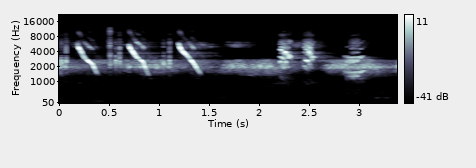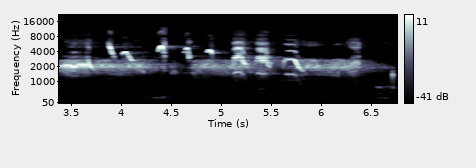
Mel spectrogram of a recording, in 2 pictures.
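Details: Mynas calling together in Kulaura, Sylhet, Bangladesh: a continuous, noisy chorus of raspy chirps punctuated by repeated sharp whistled downslurs and high squeaks.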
